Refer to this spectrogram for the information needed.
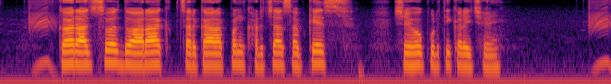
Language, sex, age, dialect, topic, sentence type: Magahi, male, 18-24, Western, banking, statement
